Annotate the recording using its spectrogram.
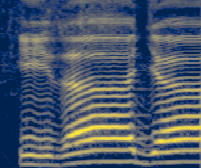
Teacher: setelah jim dibaca 2 harokat, setelahnya ada hamzah, maka itu kita baca lebih dari 2 harokat, ya, lebih tepatnya kita baca 6 harokat, ya, karena ada mad setelahnya huruf hamzah, ya, dalam satu kalimat, ya, kita kenal dengan mad muttasil atau mad wajib muttasil, sehingga kita baca menjadi 6 harokat.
